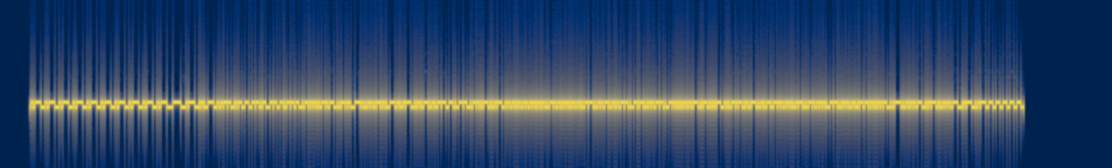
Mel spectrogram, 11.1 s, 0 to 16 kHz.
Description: NAVTEX (SITOR-B), 100 baud, 170 Hz shift, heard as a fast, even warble, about 1500 Hz centre. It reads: ZCZC LA85 NAV WARNING 321. WRECK IN PSN 53-28N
